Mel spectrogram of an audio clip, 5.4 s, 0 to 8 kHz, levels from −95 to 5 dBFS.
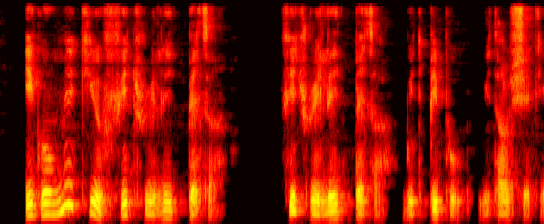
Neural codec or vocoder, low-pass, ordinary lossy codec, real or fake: none; 7.2 kHz; none; real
